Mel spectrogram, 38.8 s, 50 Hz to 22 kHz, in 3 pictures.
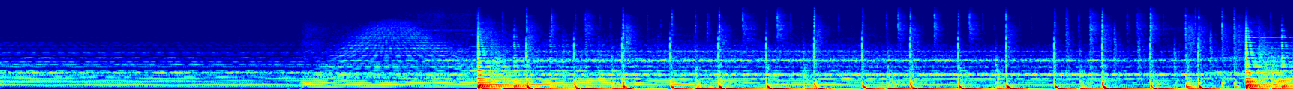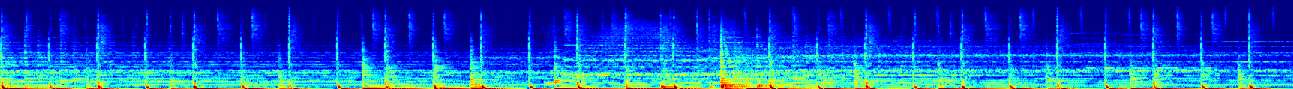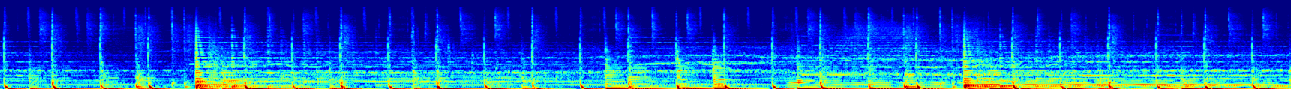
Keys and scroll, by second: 1.3-2.9 typing.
